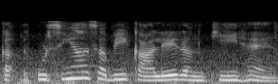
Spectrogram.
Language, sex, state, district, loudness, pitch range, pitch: Hindi, female, Gujarat, Gandhinagar, -13 LUFS, 195-230 Hz, 215 Hz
